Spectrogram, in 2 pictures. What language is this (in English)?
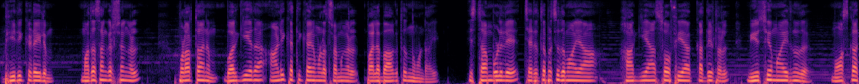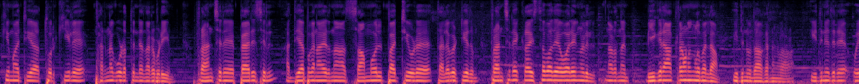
Malayalam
